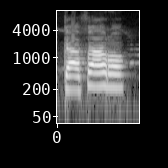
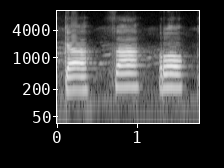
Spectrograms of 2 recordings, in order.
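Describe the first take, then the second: First: The syllables are read quickly, run together. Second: The syllables are read slowly, one by one. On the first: "Kalau dipercepat" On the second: "kita baca pelan-pelan"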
